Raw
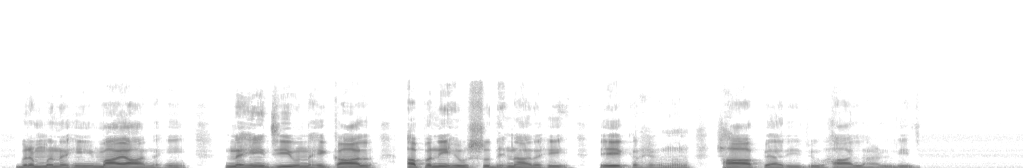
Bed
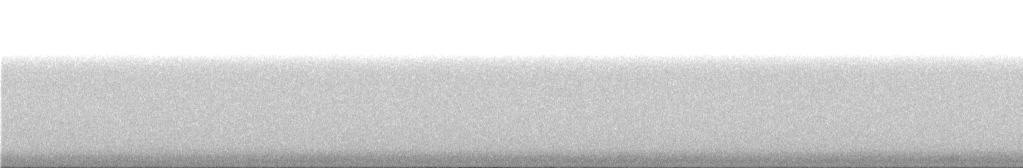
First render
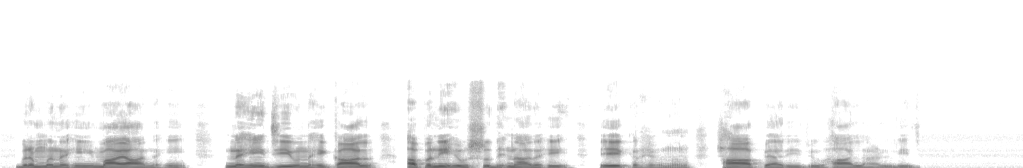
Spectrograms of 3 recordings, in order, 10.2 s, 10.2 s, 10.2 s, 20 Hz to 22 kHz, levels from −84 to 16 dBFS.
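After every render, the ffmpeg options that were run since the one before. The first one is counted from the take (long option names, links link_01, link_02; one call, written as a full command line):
ffmpeg -i in.wav -filter_complex "[0:a]asettb=1/sr,asplit=3[link_01][link_02][link_03];[link_01]atrim=end=3.674[link_04];[link_02]atrim=start=3.67:end=5.43,asetpts=PTS-STARTPTS,afade=type=in:duration=0.004:curve=qsin,afade=type=out:start_time=1.756:duration=0.004:curve=qsin,asplit=2[link_05][link_06];[link_06]adelay=18,volume=-10dB[link_07];[link_05][link_07]amix=inputs=2:normalize=0,atrim=end_sample=77616[link_08];[link_03]atrim=start=5.426[link_09];[link_04][link_08]acrossfade=duration=0.004:curve1=hsin:curve2=qsin[link_10];[link_10][link_09]acrossfade=duration=0.004:curve1=qsin:curve2=hsin" out.wav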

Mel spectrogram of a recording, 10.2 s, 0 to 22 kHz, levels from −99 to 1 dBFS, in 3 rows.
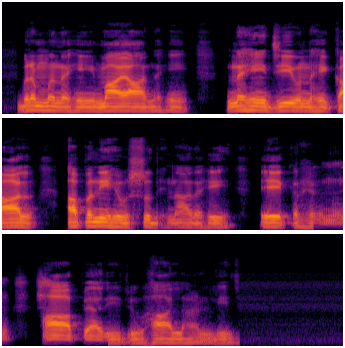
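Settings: ffmpeg -i in.wav -filter_complex "[0:a]asettb=1/sr,asplit=3[link_01][link_02][link_03];[link_01]atrim=end=6.524[link_04];[link_02]atrim=start=6.52:end=7.89,asetpts=PTS-STARTPTS,afade=type=in:duration=0.004:curve=qsin,afade=type=out:start_time=1.366:duration=0.004:curve=qsin,highpass=frequency=210:width=0.5412,highpass=frequency=210:width=1.3066,equalizer=frequency=250:width_type=q:width=4:gain=6,equalizer=frequency=1200:width_type=q:width=4:gain=-8,equalizer=frequency=4300:width_type=q:width=4:gain=10,lowpass=frequency=7500:width=0.5412,lowpass=frequency=7500:width=1.3066[link_05];[link_03]atrim=start=7.886[link_06];[link_04][link_05]acrossfade=duration=0.004:curve1=hsin:curve2=qsin[link_07];[link_07][link_06]acrossfade=duration=0.004:curve1=qsin:curve2=hsin,asplit=2[link_08][link_09];[link_08]atrim=end=4.97,asetpts=PTS-STARTPTS,afade=type=out:start_time=4.966:duration=0.004:curve=hsin:silence=0.1[link_10];[link_09]atrim=start=4.97,asetpts=PTS-STARTPTS,afade=type=in:duration=0.61:silence=0.1[link_11];[link_10][link_11]concat=n=2:v=0:a=1" out.wav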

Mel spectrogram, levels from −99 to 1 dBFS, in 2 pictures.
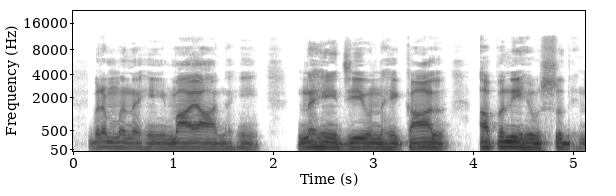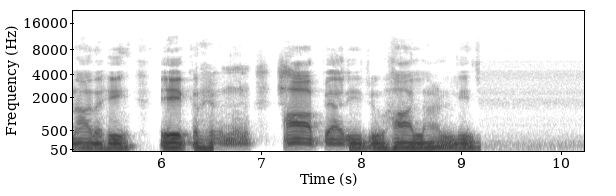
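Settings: ffmpeg -i in.wav -af "asubboost=boost=6:cutoff=220" out.wav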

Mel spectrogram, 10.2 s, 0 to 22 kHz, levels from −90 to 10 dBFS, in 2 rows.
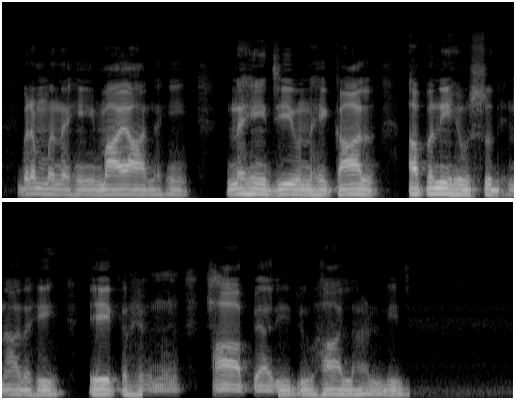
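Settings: ffmpeg -i in.wav -af "lowpass=frequency=3200:poles=1,equalizer=frequency=600:width=4.6:gain=4.5" out.wav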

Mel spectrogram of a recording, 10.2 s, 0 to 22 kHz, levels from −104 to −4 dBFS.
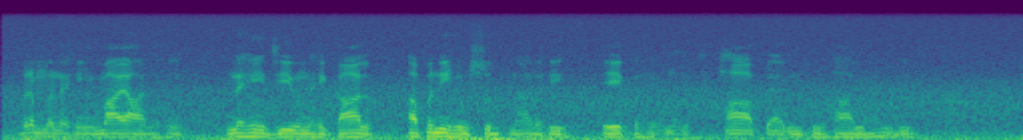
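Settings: ffmpeg -i in.wav -i bed.wav -filter_complex "[1:a]volume=-10.5dB[link_01];[0:a][link_01]amix=inputs=2:normalize=0" out.wav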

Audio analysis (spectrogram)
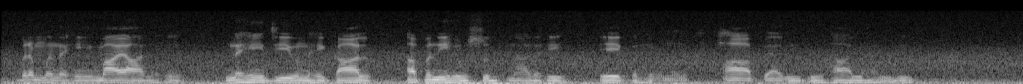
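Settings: ffmpeg -i in.wav -af "volume=8dB,alimiter=limit=-3dB:level=0:latency=1" out.wav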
